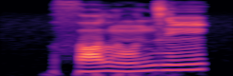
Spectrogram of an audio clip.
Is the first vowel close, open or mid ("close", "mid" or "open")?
open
